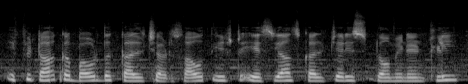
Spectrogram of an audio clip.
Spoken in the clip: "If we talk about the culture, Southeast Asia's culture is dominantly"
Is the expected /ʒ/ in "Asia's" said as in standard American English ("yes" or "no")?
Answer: no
